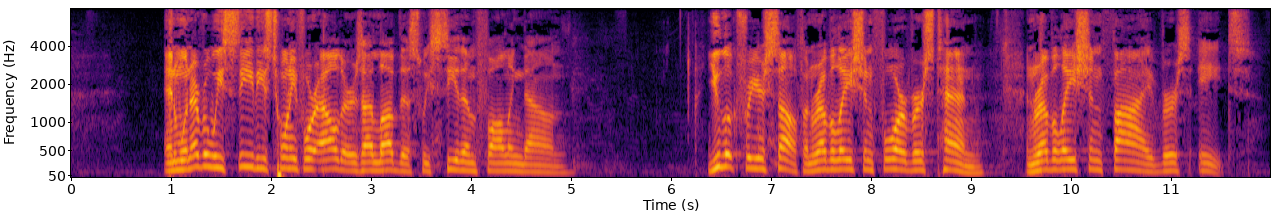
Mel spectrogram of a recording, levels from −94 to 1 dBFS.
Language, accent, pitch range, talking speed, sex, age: English, American, 120-155 Hz, 145 wpm, male, 30-49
